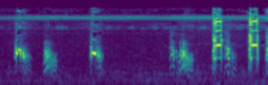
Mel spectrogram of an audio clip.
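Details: Francolin call used to lure birds in hunting: scattered, hoarse, down-slurred notes spaced irregularly, then a few sharper, louder bursts near the end, against a quiet background.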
